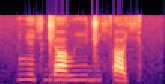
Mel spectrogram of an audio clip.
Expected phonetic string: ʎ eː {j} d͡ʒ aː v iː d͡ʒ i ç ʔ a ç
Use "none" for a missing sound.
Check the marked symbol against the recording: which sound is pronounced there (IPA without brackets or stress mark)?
ç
